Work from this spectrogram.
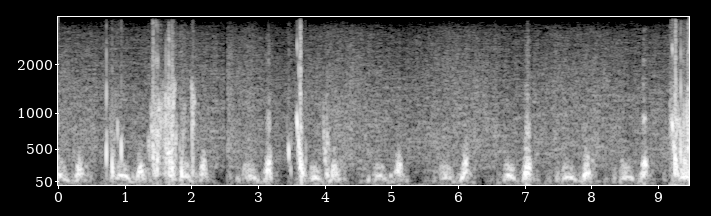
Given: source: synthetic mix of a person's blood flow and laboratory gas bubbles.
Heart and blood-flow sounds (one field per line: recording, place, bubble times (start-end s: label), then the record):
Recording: Doppler ultrasound of blood flow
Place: precordium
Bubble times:
0.00-0.04 s: bubbles
0.69-0.99 s: bubbles
1.34-1.92 s: bubbles
1.99-2.08 s: bubbles
3.42-3.50 s: bubbles
3.54-3.72 s: bubbles
3.97-4.09 s: bubbles
9.17-9.48 s: bubbles
From the record:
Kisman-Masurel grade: 222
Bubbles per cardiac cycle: several, 3 to 8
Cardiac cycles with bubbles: 10 to 50%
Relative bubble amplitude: moderate (0.250 to 0.450)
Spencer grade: 2 (many but less than half of the cardiac periods contain bubble signals, singularly or in groups)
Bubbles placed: only in the low amplitude regions of the cardiac cycle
